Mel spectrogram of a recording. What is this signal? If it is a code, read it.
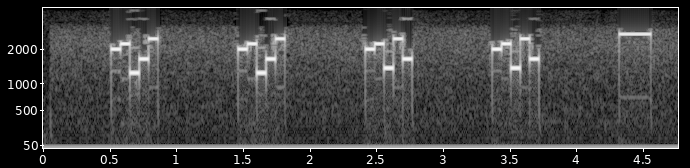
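Five-tone selective call (ZVEI), heard as quick runs of five tones, tones of about 70 ms. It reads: 89360 89360 89406 89406
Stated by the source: ZVEI five-tone selective call received on an SDR.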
